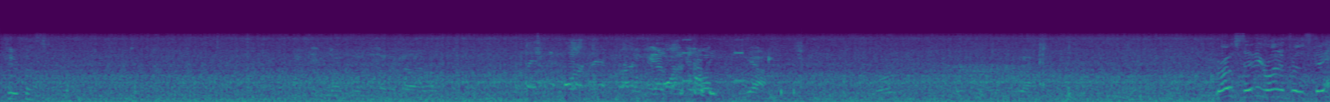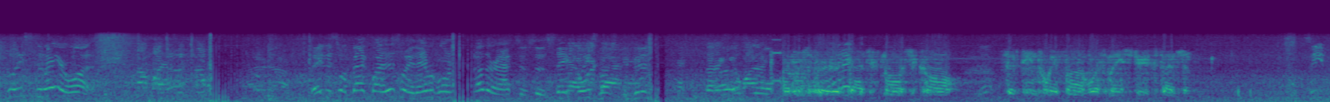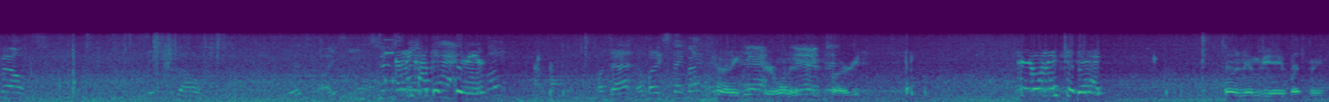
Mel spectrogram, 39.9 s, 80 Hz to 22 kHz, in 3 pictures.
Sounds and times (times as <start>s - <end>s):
Car: 0.0s - 39.8s.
